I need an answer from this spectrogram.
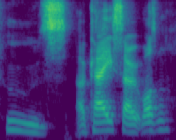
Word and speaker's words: Hus: H us Jan Hos that was his name and he he he was he was a Czech priest and um his pronounce his name was pronounced who's okay so it wasn't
